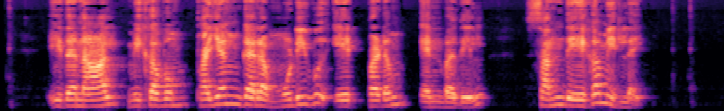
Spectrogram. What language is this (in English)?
Tamil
